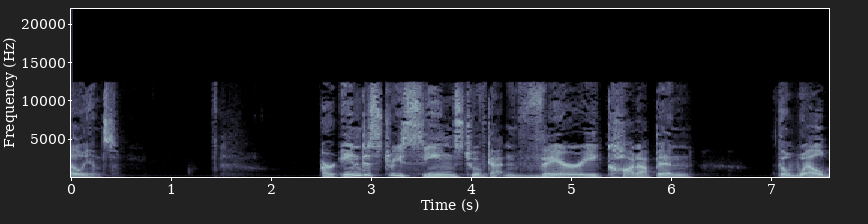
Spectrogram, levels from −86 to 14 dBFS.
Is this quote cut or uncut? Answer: uncut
